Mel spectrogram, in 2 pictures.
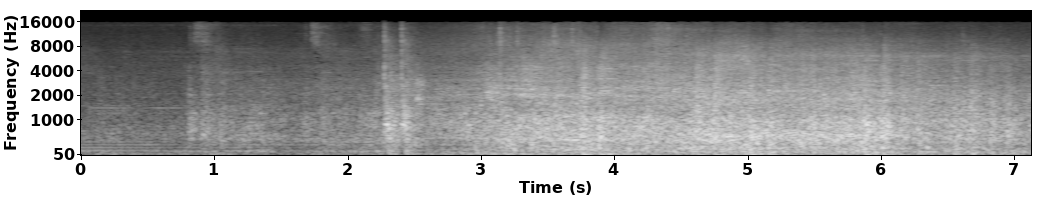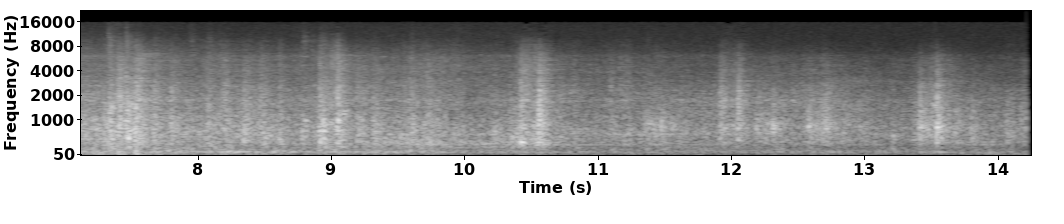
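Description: Yoro Railway electric train passing on the Ibi Line. Its running noise swells to a peak as it approaches, then its wheels clack over the rail joints in a string of sharp clicks as it goes by, and the noise fades.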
